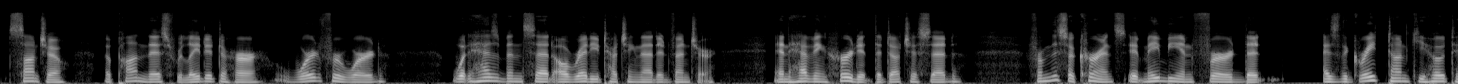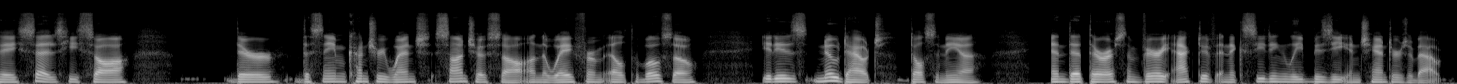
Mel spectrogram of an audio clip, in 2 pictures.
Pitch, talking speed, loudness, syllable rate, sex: 120 Hz, 145 wpm, -23 LUFS, 4.6 syllables/s, male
